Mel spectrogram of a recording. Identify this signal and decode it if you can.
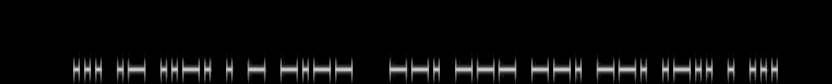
Morse code, heard as a keyed tone, about 21 wpm, 700 Hz. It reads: SAFETY GOGGLES
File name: Difficult Words with Hints - 22wpm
